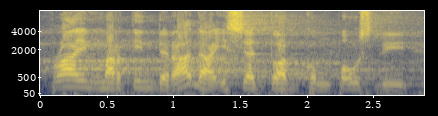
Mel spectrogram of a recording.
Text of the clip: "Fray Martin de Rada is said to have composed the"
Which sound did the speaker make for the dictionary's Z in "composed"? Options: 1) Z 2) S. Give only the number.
2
